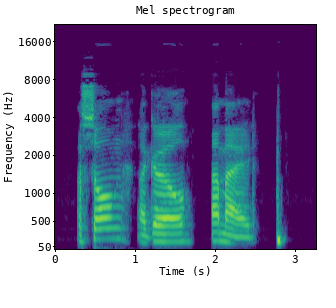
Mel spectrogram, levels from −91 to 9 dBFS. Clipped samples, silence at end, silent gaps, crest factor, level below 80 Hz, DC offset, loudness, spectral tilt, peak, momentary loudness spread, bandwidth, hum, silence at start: under 0.1%; 0.45 s; none; 14 dB; -64 dBFS; under 0.1%; -14 LUFS; -4.5 dB/octave; 0 dBFS; 13 LU; 9.4 kHz; none; 0.25 s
